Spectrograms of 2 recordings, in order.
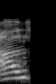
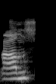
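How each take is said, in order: First: The word is said with an audible L sound. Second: The word is said without any L sound. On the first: The speaker calls it wrong. "আলমস হবে নাকি আমস হবে উচ্চারণ?" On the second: The speaker calls it right. "আমস আমস।"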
